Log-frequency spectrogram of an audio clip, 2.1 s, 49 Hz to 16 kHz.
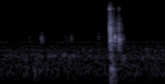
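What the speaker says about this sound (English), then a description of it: "I'm hitting the letter A on my keyboard, but I'm getting the letter D." A single short burst of key presses on a computer keyboard running Windows 98, a quick cluster of clicks alone in a quiet room after faint light taps.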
